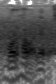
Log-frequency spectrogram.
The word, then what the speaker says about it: Borja Valero: Borja Valero, sí, correcto por Jabalero, el amor platónico de Pau.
